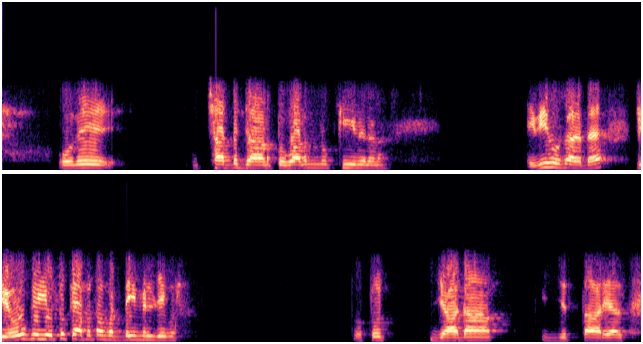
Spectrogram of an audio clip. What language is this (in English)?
Punjabi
